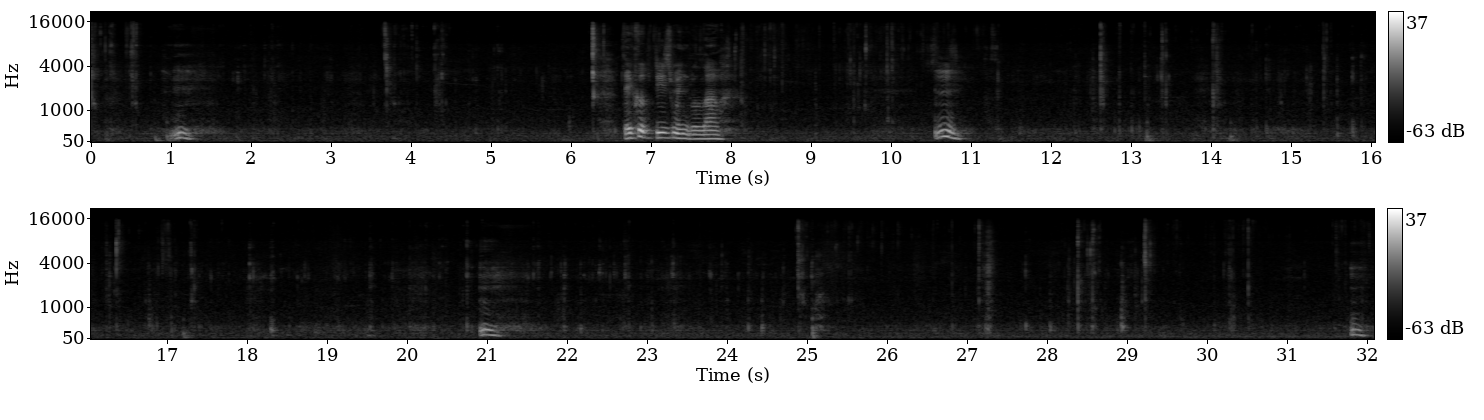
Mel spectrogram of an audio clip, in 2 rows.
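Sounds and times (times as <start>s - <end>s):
person humming: 0.9s - 1.5s, 10.6s - 11.0s
chewing and lip smacking: 1.8s - 6.4s.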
